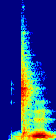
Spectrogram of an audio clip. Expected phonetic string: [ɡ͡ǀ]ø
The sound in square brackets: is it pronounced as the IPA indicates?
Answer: yes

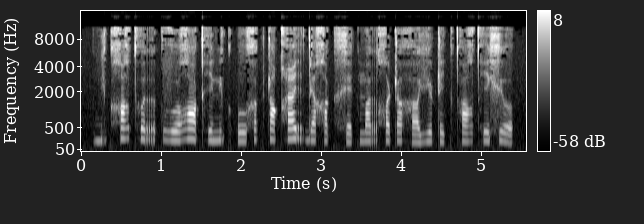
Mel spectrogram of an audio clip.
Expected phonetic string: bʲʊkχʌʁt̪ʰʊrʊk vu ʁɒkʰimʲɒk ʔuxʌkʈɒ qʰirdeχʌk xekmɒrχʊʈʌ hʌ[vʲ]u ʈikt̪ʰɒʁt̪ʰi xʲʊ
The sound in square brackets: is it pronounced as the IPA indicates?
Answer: yes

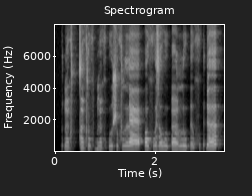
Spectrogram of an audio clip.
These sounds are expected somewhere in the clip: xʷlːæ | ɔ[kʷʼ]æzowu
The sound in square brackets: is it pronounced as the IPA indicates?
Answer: no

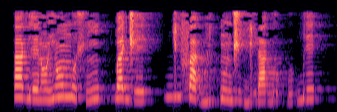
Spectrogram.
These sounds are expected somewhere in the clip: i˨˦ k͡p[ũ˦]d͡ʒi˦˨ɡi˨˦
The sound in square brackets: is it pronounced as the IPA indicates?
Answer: yes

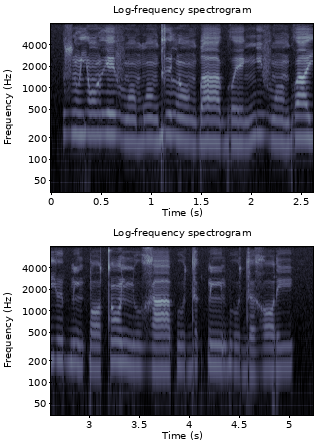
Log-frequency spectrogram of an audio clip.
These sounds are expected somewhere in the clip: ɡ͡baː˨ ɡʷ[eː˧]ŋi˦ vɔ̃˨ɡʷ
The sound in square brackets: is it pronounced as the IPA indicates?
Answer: no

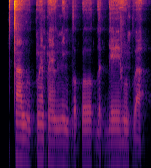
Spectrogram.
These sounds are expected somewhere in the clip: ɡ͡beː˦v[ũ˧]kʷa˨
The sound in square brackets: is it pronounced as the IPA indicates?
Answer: yes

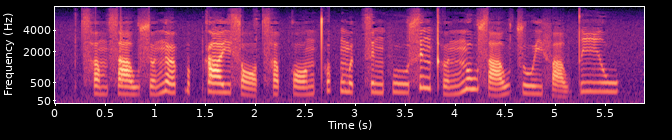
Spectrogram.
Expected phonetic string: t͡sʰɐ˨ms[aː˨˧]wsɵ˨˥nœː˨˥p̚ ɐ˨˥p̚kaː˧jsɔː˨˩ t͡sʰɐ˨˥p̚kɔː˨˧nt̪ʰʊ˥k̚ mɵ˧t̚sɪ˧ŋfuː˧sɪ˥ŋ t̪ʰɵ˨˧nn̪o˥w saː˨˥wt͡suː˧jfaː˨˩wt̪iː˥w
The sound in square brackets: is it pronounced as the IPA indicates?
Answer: no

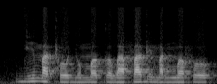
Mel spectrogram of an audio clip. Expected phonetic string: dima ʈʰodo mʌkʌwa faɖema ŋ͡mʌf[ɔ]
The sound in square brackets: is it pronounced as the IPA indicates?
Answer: no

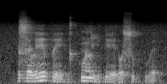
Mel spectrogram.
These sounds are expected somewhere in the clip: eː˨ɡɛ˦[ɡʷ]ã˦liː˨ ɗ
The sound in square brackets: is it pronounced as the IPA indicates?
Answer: no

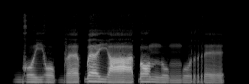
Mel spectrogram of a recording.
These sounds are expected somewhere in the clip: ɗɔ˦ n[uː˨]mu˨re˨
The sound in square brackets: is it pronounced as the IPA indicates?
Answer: no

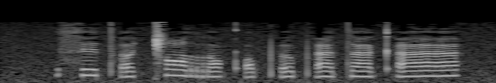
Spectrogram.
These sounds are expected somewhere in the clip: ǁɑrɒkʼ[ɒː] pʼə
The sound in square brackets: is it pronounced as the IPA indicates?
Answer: no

